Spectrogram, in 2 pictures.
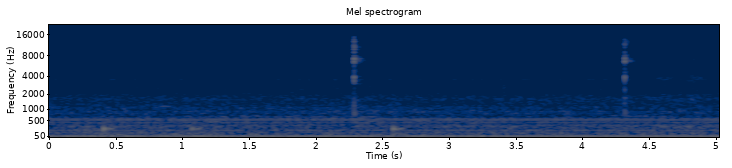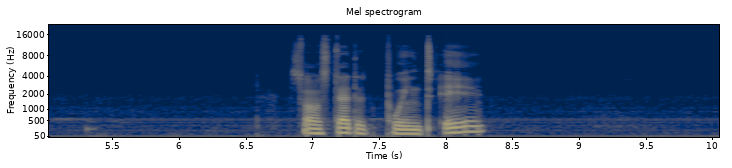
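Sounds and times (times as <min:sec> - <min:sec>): faint room hum: 0:00.0 - 0:10.0
computer mouse clicks: 0:02.3 - 0:02.5, 0:04.3 - 0:04.5.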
